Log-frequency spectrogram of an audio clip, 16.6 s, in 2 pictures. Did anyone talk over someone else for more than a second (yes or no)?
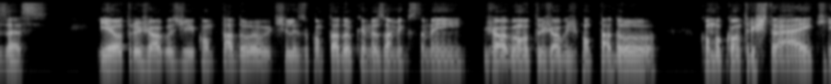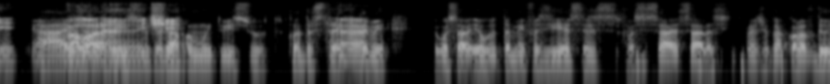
yes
